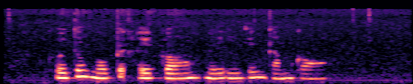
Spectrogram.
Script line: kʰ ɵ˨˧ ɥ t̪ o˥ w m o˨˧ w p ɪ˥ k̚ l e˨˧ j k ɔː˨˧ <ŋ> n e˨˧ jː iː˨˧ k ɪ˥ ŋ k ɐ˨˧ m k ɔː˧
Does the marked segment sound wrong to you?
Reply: no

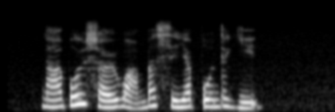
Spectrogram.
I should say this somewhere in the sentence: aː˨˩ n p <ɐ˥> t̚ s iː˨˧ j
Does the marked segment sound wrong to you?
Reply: no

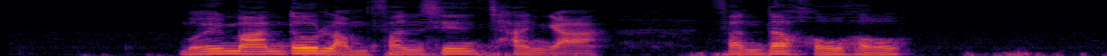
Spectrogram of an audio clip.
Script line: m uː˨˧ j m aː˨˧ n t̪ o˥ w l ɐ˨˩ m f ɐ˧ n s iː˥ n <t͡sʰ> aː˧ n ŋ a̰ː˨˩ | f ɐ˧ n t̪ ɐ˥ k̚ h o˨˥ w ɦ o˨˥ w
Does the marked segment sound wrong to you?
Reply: no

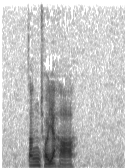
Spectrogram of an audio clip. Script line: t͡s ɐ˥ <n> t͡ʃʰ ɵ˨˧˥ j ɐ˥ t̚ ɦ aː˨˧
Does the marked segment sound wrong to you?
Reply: yes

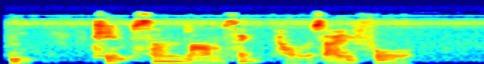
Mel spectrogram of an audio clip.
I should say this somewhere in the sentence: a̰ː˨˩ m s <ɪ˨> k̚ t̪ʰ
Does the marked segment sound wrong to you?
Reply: yes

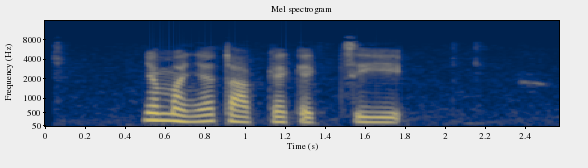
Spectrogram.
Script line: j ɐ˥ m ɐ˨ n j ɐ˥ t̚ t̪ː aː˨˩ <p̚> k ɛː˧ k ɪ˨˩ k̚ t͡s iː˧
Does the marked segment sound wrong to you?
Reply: no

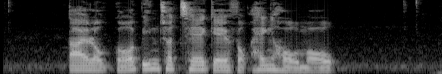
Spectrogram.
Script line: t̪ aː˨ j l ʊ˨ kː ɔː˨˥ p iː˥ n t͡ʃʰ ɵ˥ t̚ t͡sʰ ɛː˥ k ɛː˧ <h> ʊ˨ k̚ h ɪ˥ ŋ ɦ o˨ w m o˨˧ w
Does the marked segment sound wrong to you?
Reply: yes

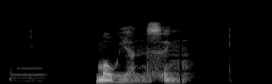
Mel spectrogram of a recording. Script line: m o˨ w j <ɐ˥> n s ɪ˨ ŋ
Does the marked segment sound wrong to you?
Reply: yes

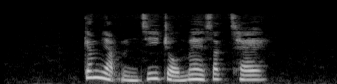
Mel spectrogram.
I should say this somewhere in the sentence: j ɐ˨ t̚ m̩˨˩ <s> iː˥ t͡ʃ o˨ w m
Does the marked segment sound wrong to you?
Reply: yes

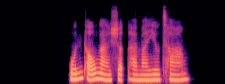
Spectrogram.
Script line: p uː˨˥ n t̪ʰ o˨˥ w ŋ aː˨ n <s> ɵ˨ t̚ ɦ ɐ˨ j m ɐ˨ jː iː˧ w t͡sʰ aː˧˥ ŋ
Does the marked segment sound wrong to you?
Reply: no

